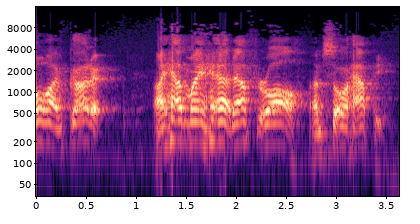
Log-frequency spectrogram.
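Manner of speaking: shrill, very high, very loud, elated cry. Reading a story: a woman rushes around, elated exclaiming. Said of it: "she was so elated that she rushed around exclaiming".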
